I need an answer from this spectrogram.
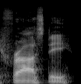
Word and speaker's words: Froste: Anyway, and not to be confused with the delicious treat from Wendy's, it's spelled Froste, Frosty.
